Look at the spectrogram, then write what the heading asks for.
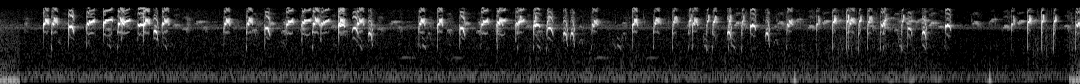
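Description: A tanager (saíra, genus Tangara) sings a long run of very high, thin chirps in quick, uneven bursts that scarcely pause, with a faint low hum underneath and no voices, recorded in the morning during fieldwork in the Tabuleiro forests of southern Bahia, Brazil.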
